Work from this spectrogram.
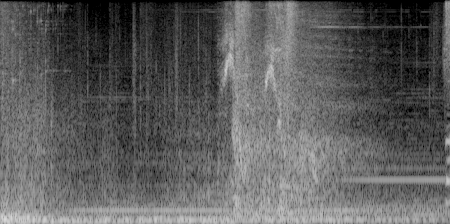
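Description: A Confringo fire blast spell from Hogwarts Legacy bursts midway with a rushing whoosh and flaring crackle over a steady low rumble of game ambience and music, loud and close.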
